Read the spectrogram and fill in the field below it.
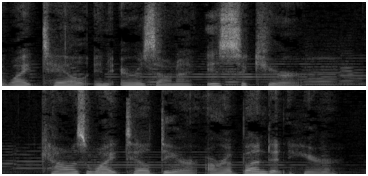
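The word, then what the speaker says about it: Coues: goodbye if you're wondering the proper pronunciation is cows although a lot of people still say coos either way they're a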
